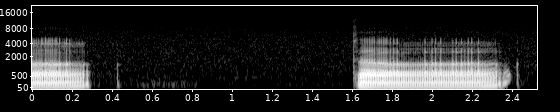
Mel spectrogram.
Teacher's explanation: अलिफ बा ता सा जीम हा ख दाल दाल अगर सब अलिफ के मखरज की बात की जाए तो मुंह बिलकुल खुला हुआ होगा माज़रत धन यानी कि मुका खला अलिफ बाों होठ की त का हिस्सा मिलकर के बादा होगा। ता है जुबान की नोक और जो ऊपर का जो दांत है उसके जड़ से जुबान की नोक को सटाएंगे तो तादा हो जाएगा।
